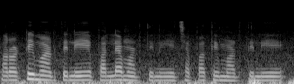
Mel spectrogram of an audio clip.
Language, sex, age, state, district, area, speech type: Kannada, female, 45-60, Karnataka, Vijayanagara, rural, spontaneous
